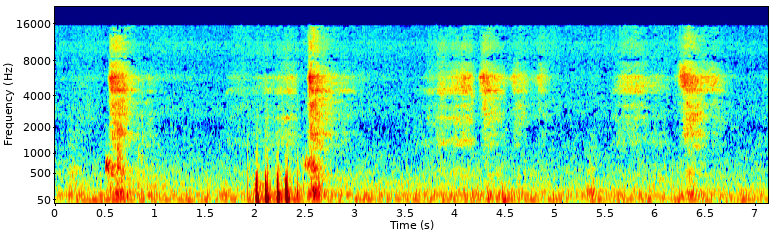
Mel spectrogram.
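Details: Husky sleeping: soft snuffling breaths with a brief burst of rapid snorting pulses; weird noises, noisy breathing during sleep.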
